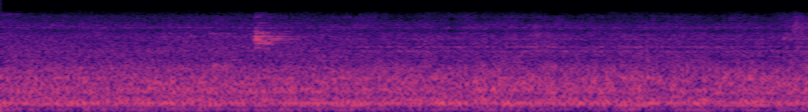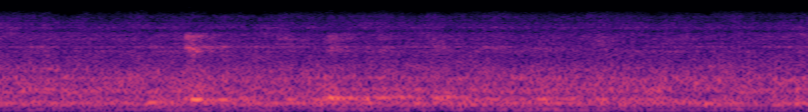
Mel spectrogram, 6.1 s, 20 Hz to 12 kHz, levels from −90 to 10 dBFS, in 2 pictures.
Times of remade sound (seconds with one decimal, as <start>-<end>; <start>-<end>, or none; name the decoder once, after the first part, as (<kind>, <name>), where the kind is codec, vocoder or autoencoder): 1.3-5.0 (codec, HILCodec); 5.4-6.1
